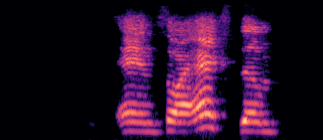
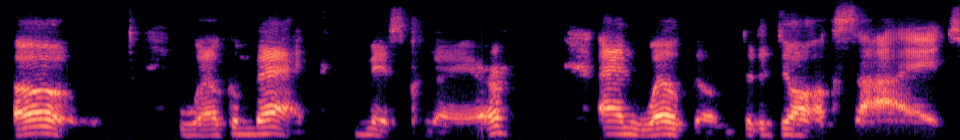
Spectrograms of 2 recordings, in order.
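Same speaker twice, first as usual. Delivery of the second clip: Darth Vader; 6 semitones lower, slower than usual. Pretend. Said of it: "Darth Vader".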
